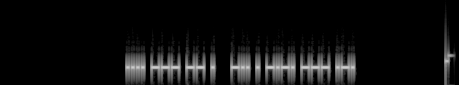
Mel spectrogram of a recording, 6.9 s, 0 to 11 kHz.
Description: Morse code, heard as a keyed tone, about 31 wpm, 700 Hz. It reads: HOME DECOR
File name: practice / 25wpm / Difficult Words - Speed-Racing with Hints - 25wpm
